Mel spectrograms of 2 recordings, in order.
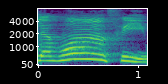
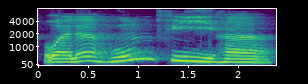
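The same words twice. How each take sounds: First: "لهم في" with the meem wrongly blurred into a hum before fa; إخفاء الميم خطأً. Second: Slow "ولهم فيها", a clear m kept separate from the fa; إظهار الميم. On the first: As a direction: smudge the m of "لهم في" as a mistake. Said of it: "من الأخطاء الشائعة أن يقال". ("لهم في" بإخفاء الميم خطأً قبل الفاء) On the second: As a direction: close the m cleanly in "ولهم فيها", then a distinct f. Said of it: "أظهر الميم لوحدها وأظهر الفاء". ("ولهم فيها" ببطء مع إظهار الميم والفاء) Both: Shown as a demonstration.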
